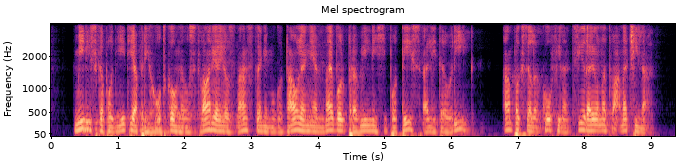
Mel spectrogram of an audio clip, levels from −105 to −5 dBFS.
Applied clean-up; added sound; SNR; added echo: neural mask model DeepFilterNet 3.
